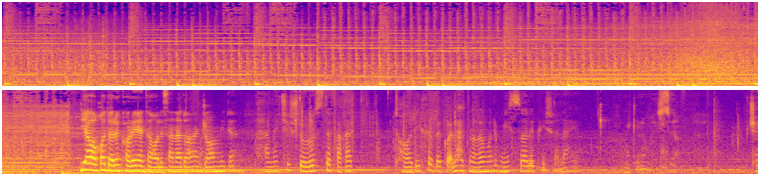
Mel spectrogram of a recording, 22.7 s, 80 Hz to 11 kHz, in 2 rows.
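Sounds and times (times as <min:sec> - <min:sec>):
faint tonal hum: 0:00.0 - 0:22.6
car on the move heard from inside: 0:07.2 - 0:12.5
speech: 0:12.6 - 0:15.0, 0:15.6 - 0:16.7, 0:17.4 - 0:21.7.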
